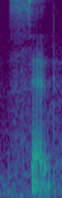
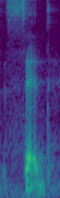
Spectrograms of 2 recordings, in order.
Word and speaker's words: said: correct so please use sed it sounds like s-e-d the pronunciation but it's said s-a-i-d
